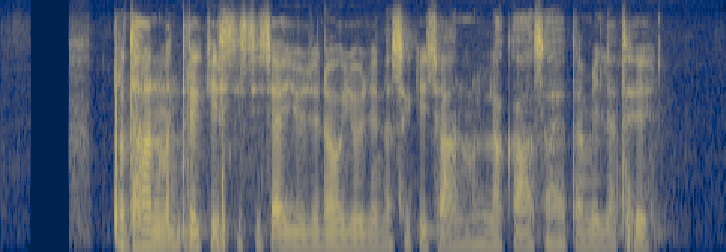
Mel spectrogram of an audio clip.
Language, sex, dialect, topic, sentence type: Chhattisgarhi, male, Western/Budati/Khatahi, agriculture, question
